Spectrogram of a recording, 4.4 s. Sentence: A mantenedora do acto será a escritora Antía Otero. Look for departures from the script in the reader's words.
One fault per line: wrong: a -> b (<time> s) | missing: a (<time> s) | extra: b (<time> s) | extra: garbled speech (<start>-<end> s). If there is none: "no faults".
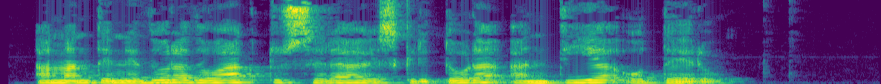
no faults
